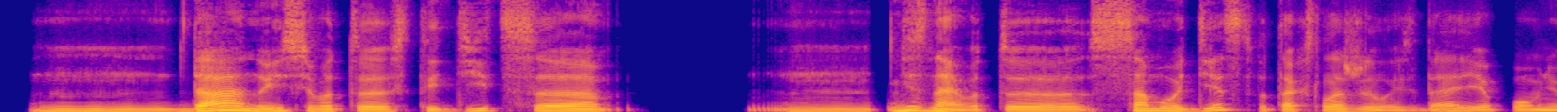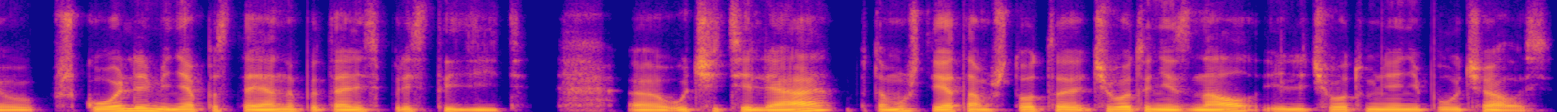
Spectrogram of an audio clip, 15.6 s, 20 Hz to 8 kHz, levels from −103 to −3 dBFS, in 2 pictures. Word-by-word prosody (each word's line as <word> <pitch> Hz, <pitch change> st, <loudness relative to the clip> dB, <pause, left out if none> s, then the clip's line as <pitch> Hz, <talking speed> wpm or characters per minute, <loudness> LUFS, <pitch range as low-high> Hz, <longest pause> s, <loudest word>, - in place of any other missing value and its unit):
М, 110 Hz, -4 st, -2 dB
да, 140 Hz, +10 st, +8 dB
но 125 Hz, -5 st, +3 dB
если 125 Hz, 0 st, +1 dB
вот, 115 Hz, -1 st, -2 dB
э, 105 Hz, -1 st, +4 dB
стыдиться, 120 Hz, +2 st, +1 dB, 0.7 s
м, 105 Hz, -2 st, -5 dB
не 130 Hz, +3 st, +3 dB
знаю, 125 Hz, -8 st, +4 dB
вот, 95 Hz, -, -6 dB
э, 105 Hz, -1 st, +2 dB
с -, -, -6 dB
самого 135 Hz, -4 st, +2 dB
детства 180 Hz, -, -2 dB
так 105 Hz, -2 st, -1 dB
сложилось. 100 Hz, -6 st, -1 dB
Да, 120 Hz, +9 st, -2 dB
я 100 Hz, -7 st, -1 dB
помню 95 Hz, -2 st, -1 dB
в -, -, -16 dB
школе 120 Hz, +5 st, +1 dB
меня 105 Hz, -1 st, +1 dB
постоянно 100 Hz, 0 st, -1 dB
пытались 95 Hz, 0 st, -2 dB
пристыдить, 95 Hz, -2 st, -5 dB, 0.5 s
э, 90 Hz, 0 st, -1 dB
учителя, 95 Hz, -, +1 dB
потому 95 Hz, +4 st, -3 dB
что 125 Hz, -5 st, -6 dB
я 100 Hz, -, +4 dB
там 100 Hz, -2 st, -2 dB
что-то 105 Hz, +1 st, -2 dB
чего-то 105 Hz, 0 st, 0 dB
не 95 Hz, -1 st, +3 dB
знал 95 Hz, +7 st, +2 dB
или 100 Hz, -1 st, -3 dB
чего-то 105 Hz, +2 st, -4 dB
у -, -, 0 dB
меня 100 Hz, 0 st, +1 dB
не 100 Hz, -, 0 dB
получалось. 95 Hz, -4 st, -3 dB
105 Hz, 160 wpm, -21 LUFS, 95-115 Hz, 0.7 s, да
